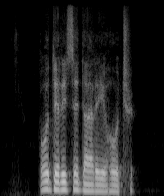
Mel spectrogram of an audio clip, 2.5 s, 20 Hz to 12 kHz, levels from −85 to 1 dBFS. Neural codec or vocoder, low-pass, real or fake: codec, 16 kHz in and 24 kHz out, 0.6 kbps, FocalCodec, streaming, 2048 codes; 10.8 kHz; fake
